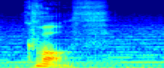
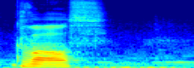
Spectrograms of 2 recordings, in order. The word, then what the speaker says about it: Kvothe: chapters, the main character, Kvolth, explains how to pronounce his name, that it's like a real soft V sound.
